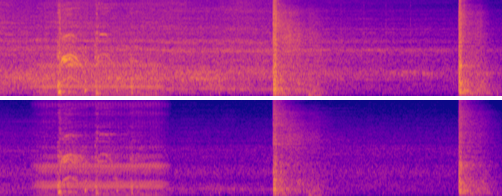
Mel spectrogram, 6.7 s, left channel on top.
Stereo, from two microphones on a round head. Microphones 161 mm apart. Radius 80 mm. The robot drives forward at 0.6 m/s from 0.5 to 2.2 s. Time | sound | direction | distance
0.8 | a cough | 50° left (ahead or behind) | 0.7 m
3.6 | a gunshot | 40° left (ahead or behind) | 0.7 m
